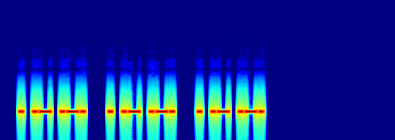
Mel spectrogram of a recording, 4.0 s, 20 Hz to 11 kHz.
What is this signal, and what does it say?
Morse code, heard as a keyed tone, about 36 wpm, 700 Hz. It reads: EAR EAR EAR
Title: Multi-letter Phonemes Repeated 3x 35wpm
